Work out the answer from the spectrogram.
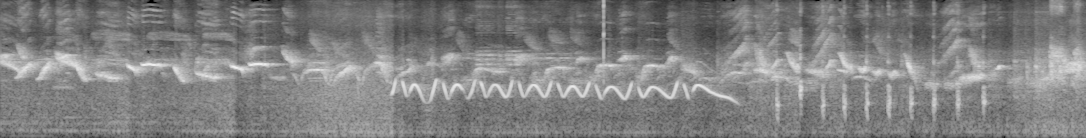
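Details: Tame caged Chinese hwamei singing freely: loud looping whistled phrases, then a long rapid warbling trill wavering up and down for about three seconds, ending in a series of sharp clicks.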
